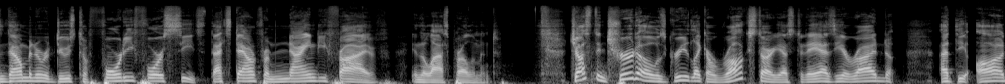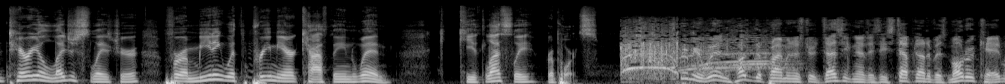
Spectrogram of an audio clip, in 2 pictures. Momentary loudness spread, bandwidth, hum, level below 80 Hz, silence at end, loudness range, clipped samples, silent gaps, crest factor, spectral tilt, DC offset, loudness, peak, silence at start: 7 LU; 17 kHz; none; -30 dBFS; 0 s; 3 LU; under 0.1%; none; 14 dB; -5 dB/octave; under 0.1%; -18 LUFS; -4 dBFS; 0 s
